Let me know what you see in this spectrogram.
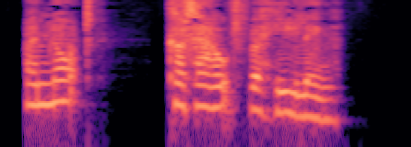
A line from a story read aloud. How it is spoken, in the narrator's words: he says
